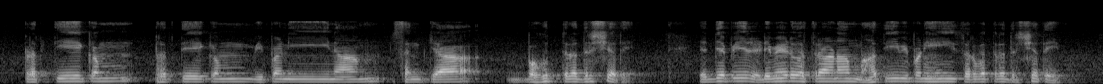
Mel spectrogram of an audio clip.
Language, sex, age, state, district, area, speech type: Sanskrit, male, 45-60, Karnataka, Udupi, rural, spontaneous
